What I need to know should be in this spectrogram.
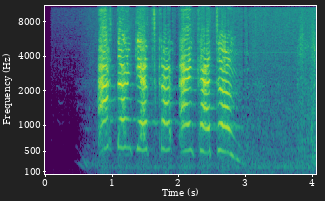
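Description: A young girl sings a short, bouncy phrase close by.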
